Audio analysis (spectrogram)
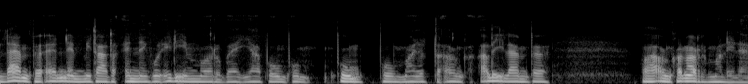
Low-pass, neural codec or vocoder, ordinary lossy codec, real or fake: none; none; none; real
